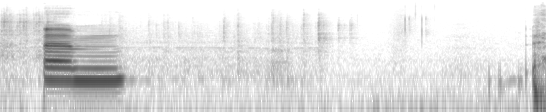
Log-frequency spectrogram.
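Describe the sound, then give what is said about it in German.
An automatic cat food dispenser gives a short, loud buzzing tone of about half a second, followed by faint, irregular clicking and pattering that resembles typing. “Das ist der Futterautomat für die Katze.”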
